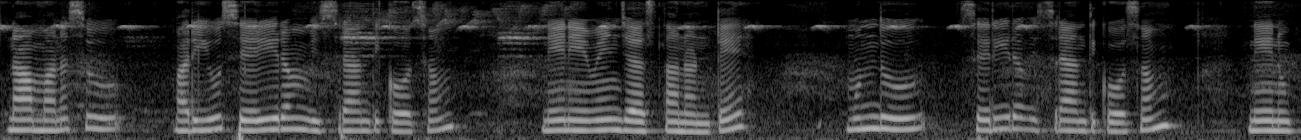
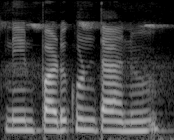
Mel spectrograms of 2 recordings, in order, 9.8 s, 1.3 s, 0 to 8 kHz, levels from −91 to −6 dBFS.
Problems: constant background noise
